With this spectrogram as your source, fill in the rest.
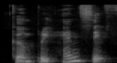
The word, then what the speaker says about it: comprehensive: Âm V ở cuối. Comprehensive.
